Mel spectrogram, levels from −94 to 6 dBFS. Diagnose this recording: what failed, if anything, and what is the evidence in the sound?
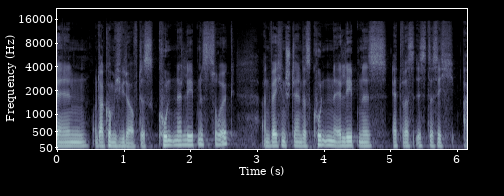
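Nothing failed: no stage of the chain, from the analogue wiring through to playback, leaves an audible trace of trouble in this speech recording. No event in the sound points to a defect anywhere along the way.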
